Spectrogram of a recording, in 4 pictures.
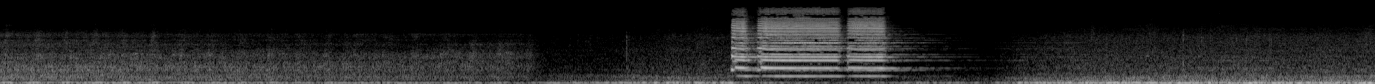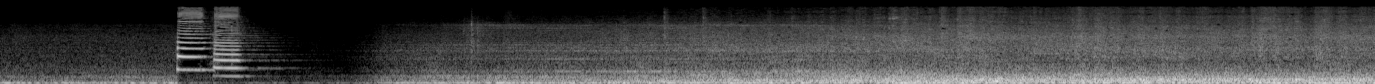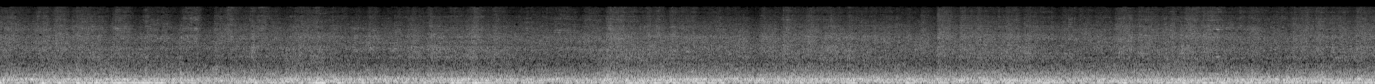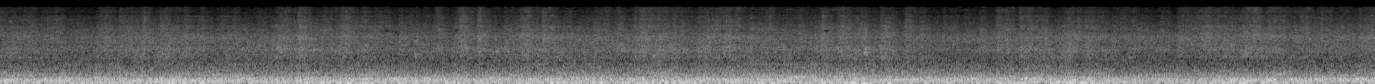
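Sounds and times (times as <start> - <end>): freight train rumbling past: 0.0 - 55.0
wheels clicking over rail joints: 19.9 - 55.0.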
